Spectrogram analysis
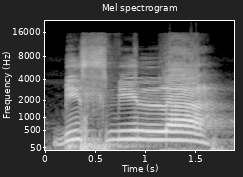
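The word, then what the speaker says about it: بسم الله: Basmalah apa kita baca bismillah tidak Bismillah ya Lutfi bedakan Bismillah Dengan Bismillah beda mana yang benar bismillah karena dia sebelumnya kasrah jadi Abdul jalalah Allahnya tidak dibaca tebal bismillah namun jika sebelumnya fathah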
